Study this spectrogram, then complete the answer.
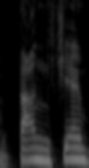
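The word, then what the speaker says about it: Danshen: Recuerde, en chino se pronuncia tang shen porque la d suena como una t, pero se escribe d a n s h e n.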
